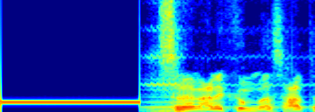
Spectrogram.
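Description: A steady, single-pitched test-tone beep, the reference tone played with television colour bars, cutting off suddenly about a second in. A man's voice then begins talking.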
